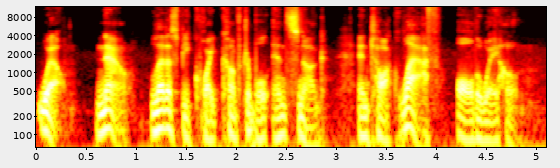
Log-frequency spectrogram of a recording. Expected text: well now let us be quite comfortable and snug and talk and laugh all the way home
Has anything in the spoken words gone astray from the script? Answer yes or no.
yes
